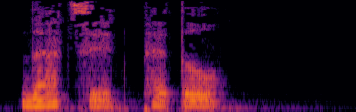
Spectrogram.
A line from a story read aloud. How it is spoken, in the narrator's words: he murmured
